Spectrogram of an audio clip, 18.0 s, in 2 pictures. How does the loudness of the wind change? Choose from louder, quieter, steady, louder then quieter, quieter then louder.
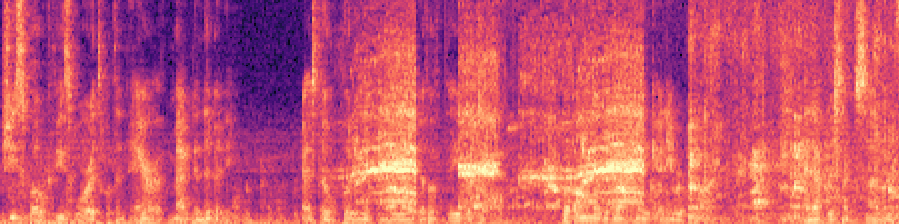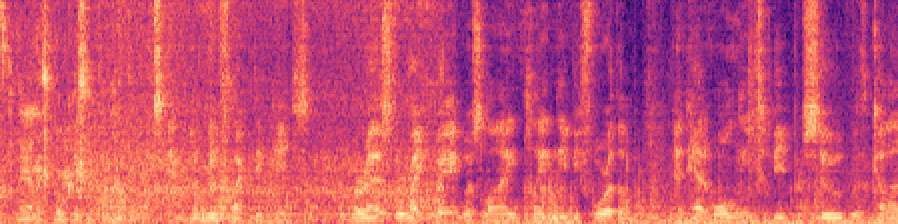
louder.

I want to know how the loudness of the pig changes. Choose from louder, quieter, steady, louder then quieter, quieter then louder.
quieter.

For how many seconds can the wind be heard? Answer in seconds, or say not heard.
18 s.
